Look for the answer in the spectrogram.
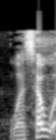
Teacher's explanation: تسكنت الواو بين فتح وهمزة، فلورش وجهان، طول ست حركات وقصر، أشار بالقصر هنا إلى التوسط. · Term: مد اللين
